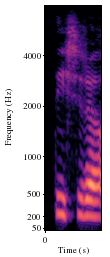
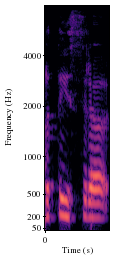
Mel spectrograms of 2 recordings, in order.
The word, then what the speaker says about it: Tishra: Tishra or Tisra, depending on how you say it.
